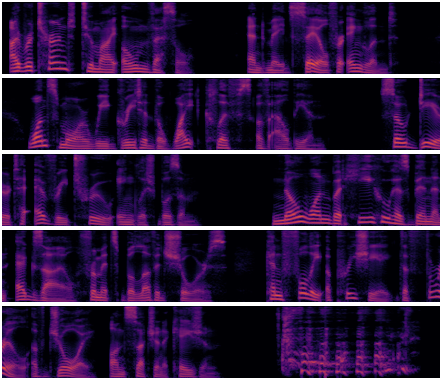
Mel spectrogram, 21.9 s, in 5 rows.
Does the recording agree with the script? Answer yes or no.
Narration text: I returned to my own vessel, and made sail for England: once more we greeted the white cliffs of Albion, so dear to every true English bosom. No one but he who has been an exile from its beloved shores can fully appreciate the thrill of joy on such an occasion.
yes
